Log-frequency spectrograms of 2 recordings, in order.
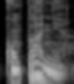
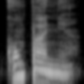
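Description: No difference in how they are said.

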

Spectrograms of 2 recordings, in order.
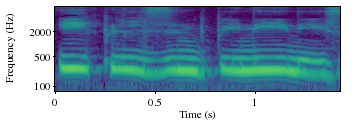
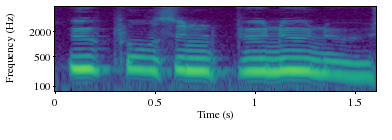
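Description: First: Every vowel is replaced by an ee sound. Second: Every vowel is replaced by an oo sound. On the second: "we're saying it all on an oo vowel"

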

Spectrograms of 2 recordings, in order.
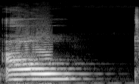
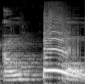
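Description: First: The t is pronounced with a strong puff of air. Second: The t is pronounced without a puff of air. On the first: The speaker calls it right. "เอาโถนะคะเอานะคะ" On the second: The speaker calls it wrong. "ไม่ใช่เอาโต้นะคะ"

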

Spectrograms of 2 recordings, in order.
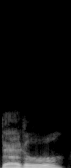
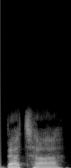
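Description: First: The final R sound is clearly pronounced. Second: The final R sound is dropped. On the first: "instead of saying better" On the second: "they'll say beta"

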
